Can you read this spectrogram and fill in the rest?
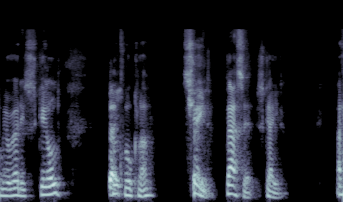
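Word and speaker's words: Skeid: I can't pronounce this word now. You've told me already. Skilled football club. Skade.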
